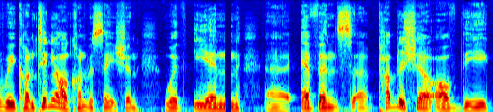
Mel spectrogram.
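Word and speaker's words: Iain: It's it's Ian. Oh, it's Ian.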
